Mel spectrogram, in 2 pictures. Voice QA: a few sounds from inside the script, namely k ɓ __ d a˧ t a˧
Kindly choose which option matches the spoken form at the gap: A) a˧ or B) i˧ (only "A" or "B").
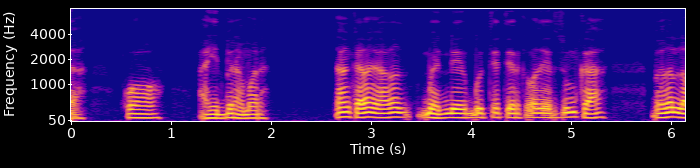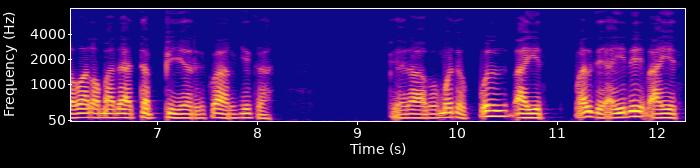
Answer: A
